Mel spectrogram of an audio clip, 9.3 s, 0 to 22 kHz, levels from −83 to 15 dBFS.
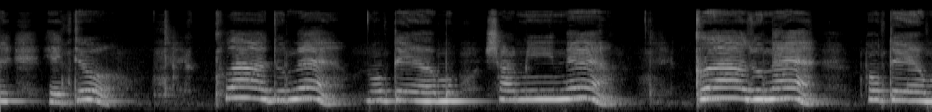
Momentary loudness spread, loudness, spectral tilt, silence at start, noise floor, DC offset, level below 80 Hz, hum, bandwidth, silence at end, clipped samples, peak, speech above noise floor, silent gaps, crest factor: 18 LU; -25 LUFS; -3.5 dB/octave; 0 s; -54 dBFS; under 0.1%; -80 dBFS; none; 15.5 kHz; 0 s; under 0.1%; -8 dBFS; 30 dB; none; 16 dB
